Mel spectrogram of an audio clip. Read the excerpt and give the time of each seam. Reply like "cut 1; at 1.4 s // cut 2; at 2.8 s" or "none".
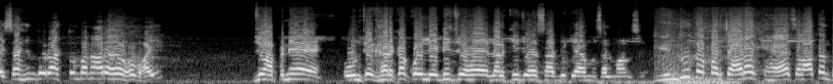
cut 1; at 6.6 s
